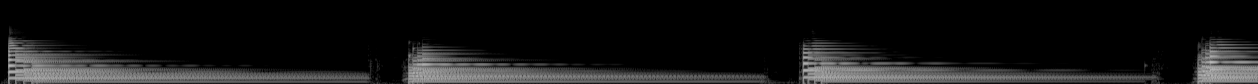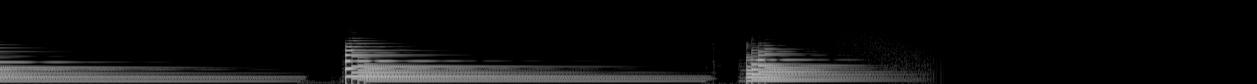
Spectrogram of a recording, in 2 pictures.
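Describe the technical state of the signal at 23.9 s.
At 23.9 s the music is deep inside a fade-out that suffers from truncation distortion on a fade. The fault runs from 20.32 s to the end at 25.16 s. The fade stage keeps too few bits and adds no dither, which fits an 8-bit word. As the level drops, the waveform collapses into coarse square steps. By 23.9 s the tail sounds gritty.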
